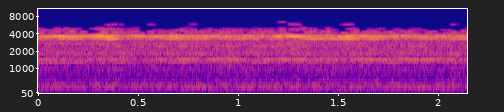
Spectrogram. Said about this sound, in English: Want me to get the phone? You know, I'll answer it.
